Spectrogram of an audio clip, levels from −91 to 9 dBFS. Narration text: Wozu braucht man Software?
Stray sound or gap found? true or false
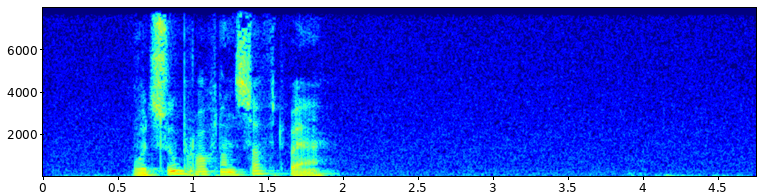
false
